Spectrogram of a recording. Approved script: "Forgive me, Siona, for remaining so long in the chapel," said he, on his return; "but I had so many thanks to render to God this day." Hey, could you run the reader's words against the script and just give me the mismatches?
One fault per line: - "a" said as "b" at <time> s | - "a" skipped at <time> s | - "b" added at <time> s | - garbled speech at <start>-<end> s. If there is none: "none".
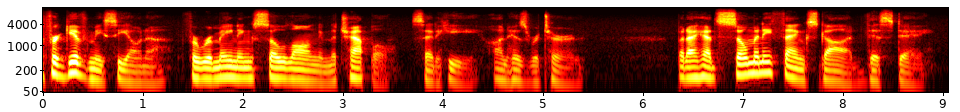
- "to render to" skipped at 7.8 s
